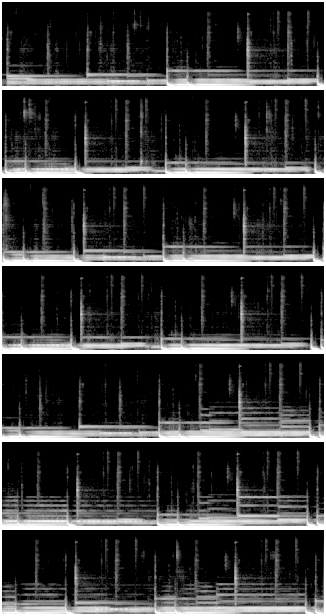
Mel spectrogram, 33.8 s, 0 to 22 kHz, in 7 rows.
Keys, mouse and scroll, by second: 0.1 middle click, 2.3 x, 3.6 middle click, 4.5-5.3 typing, 5.1 alt+click, 5.4-6.9 middle drag, 7.6 middle click, 9.2 shift+middle click, 10.0 middle click, 10.6 2, 11.2 alt+click, 12.0 alt+shift+click, 12.3 x, 13.8 alt+click, 15.2 f, 15.6 middle click, 16.5 middle click, 17.6 middle click, 19.0 alt+click, 19.8 middle click, 21.1 middle click, 22.2 click, 23.4 middle click, 24.0 middle click, 24.7 alt+click, 26.3 f, 27.5 1, 28.6 shift+click, 29.3 m, 31.2 middle click, 32.0 click, 33.1 2.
